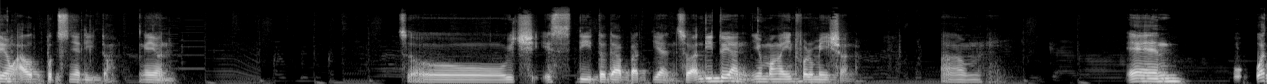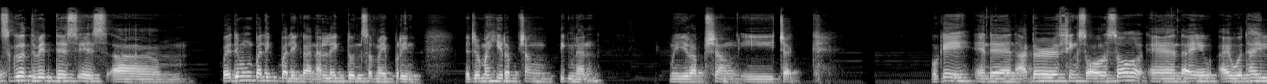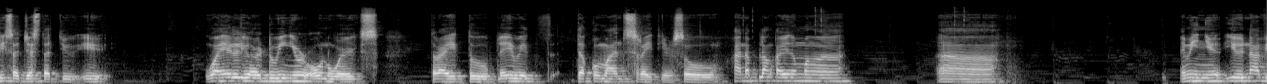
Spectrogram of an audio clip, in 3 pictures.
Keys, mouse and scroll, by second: 6.4-7.5 ctrl+drag, 22.5 click, 24.3 click, 32.7 click, 33.4 click, 33.8 click, 34.1 click, 34.8 click, 36.2 click, 36.3 click.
